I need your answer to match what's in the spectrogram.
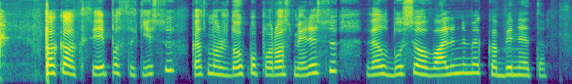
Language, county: Lithuanian, Vilnius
